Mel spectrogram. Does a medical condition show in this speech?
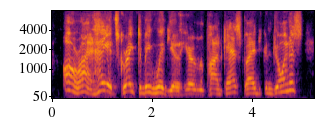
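Yes: cerebral palsy, severe.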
